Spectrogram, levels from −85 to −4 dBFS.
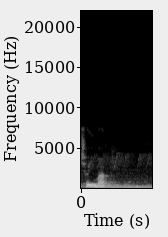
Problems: constant background noise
